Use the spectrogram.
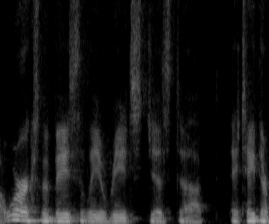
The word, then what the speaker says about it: REIT: largest uh lodging Reit the acronym is is pronounced Reit um in the uh in the world um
